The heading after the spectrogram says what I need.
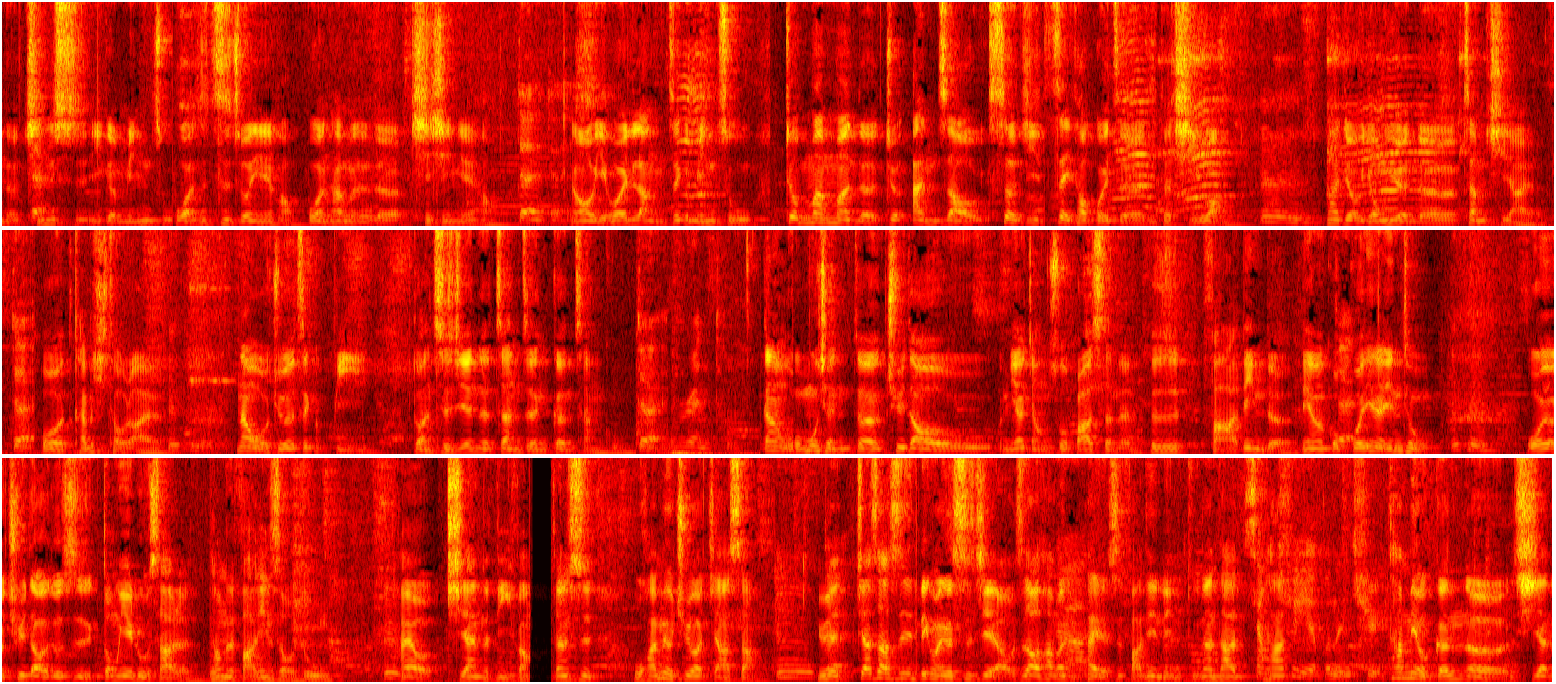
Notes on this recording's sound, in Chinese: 本集白噪音指數：蚊風級 1/5。帶著老公及小女兒親臨錄音現場。錄音地點： The Gathering Cafe 齊客咖啡。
